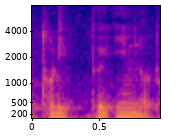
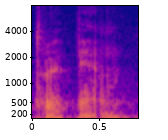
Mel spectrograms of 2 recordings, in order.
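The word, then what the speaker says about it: trippin': であと発音ですけど、トリップインのところがリンキングでトレペンだね。トリップインじゃなくてトレペンですね。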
